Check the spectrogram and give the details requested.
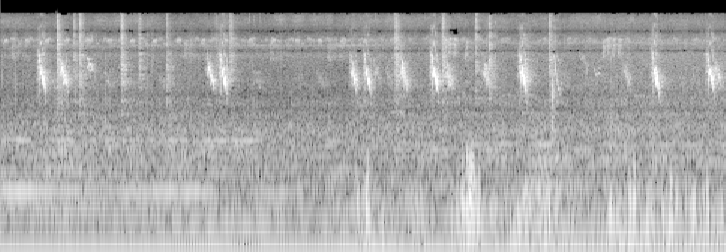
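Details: Hungry house sparrows feeding and shoving one another at a backyard seed feeder give short, bright chirps about one a second, over a faint steady hiss and low rumble.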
